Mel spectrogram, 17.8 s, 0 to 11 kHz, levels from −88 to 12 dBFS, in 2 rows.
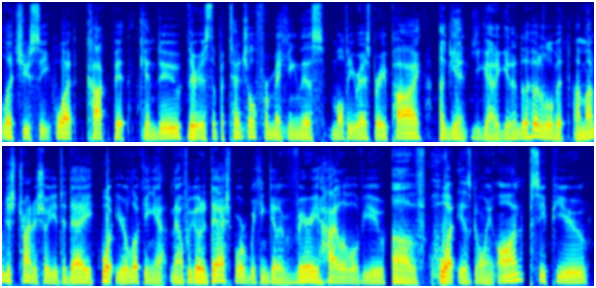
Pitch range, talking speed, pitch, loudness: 95-115 Hz, 205 wpm, 105 Hz, -24 LUFS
